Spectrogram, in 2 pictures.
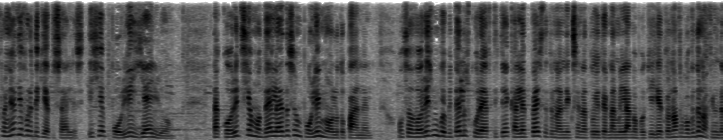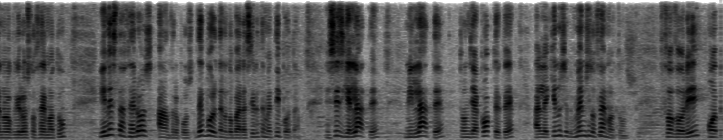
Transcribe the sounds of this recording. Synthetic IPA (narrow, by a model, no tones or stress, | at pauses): ɐxɾo̞ɲɐðʝɐfo̞ɾe̞t̪iciɐpot̪i̥sɐle̞siçe̞po̞liʝe̞ʎo̞ | t̪ɐko̞ɾit̪t͡sçɐmo̞d̪e̞lɐe̞ðosɐmpo̞limeo̞lo̞t̪o̞pɐne̞l | oθoðo̞ɾizmupue̞pit̪e̞luskuɾe̞ft̪ice̞kɐlepe̞st̪e̞t̪unɐːniksenɐt̪uit̪e̞ɾnɐmilɐmeɐpo̞ciʝɐt̪it̪o̞nɐ̃nθɾo̞poðe̞d̪o̞nɐfine̞t̪enɐolokliɾo̞si̥t̪o̞θe̞mɐt̪u | ine̞st̪ɐθe̞ɾo̞sɐnθɾopo̞sðe̞mbo̞ɾit̪e̞nɐt̪̬obɐɾɐsiɾe̞t̪e̞me̞t̪ipo̞t̪ɐe̞sizʝe̞lɐt̪e̞ | milɐt̪e̞ | t̪o̞nðʝɐko̞p̚t̪e̞t̪e̞ | ɐlɐe̞cino̞se̞pime̞nist̪o̞θe̞mɐt̪uθo̞ðo̞ɾioe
